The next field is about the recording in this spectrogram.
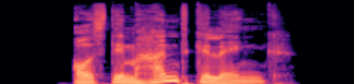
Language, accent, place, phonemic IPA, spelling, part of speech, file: German, Germany, Berlin, /aʊ̯s deːm ˈhantɡəlɛŋk/, aus dem Handgelenk, prepositional phrase, De-aus dem Handgelenk.ogg
- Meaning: without much effort or preparation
